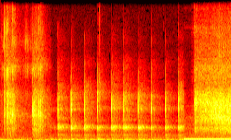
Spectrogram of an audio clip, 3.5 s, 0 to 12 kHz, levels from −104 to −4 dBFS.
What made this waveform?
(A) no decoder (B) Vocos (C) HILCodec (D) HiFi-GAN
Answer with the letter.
A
